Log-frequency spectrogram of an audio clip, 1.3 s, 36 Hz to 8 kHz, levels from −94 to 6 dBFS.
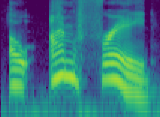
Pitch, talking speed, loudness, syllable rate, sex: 170 Hz, 180 wpm, -16 LUFS, 4.6 syllables/s, female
